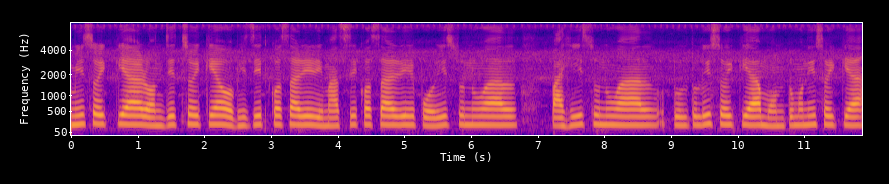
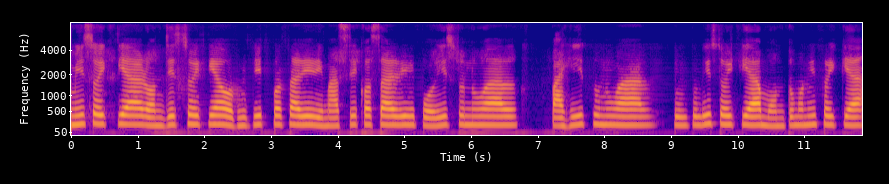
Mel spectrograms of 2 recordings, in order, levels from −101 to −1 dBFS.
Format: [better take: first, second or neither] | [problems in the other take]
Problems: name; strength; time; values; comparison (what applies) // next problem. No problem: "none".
first | noise reduction (neural mask model DeepFilterNet 3)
